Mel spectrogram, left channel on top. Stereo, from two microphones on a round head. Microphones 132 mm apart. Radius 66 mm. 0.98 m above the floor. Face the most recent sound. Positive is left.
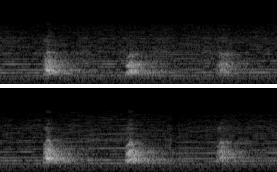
turn(degrees=-60)  # may be behind; listen again after turning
